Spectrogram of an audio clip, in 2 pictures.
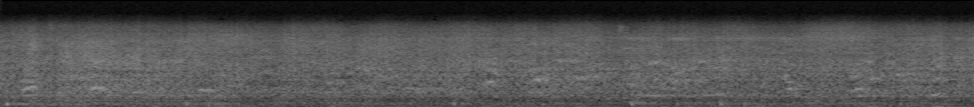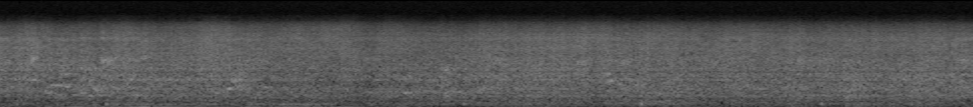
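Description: A large outdoor crowd murmurs and chatters in the distance.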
